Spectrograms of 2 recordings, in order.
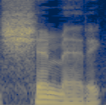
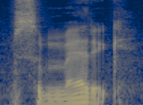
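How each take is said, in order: First: The word begins with an sh sound. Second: The word begins with a plain s sound. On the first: The speaker calls it right. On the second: The speaker calls it wrong.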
